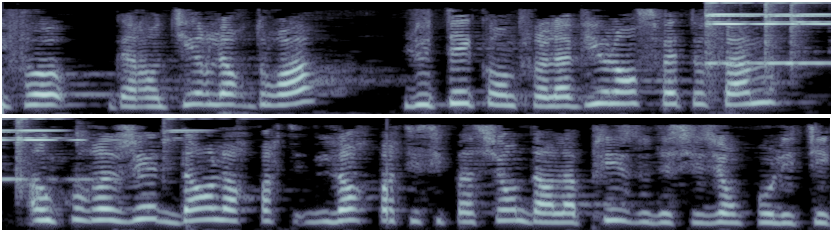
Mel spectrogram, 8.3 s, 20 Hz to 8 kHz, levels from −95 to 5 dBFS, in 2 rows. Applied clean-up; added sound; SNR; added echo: classical method Wiener filter.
